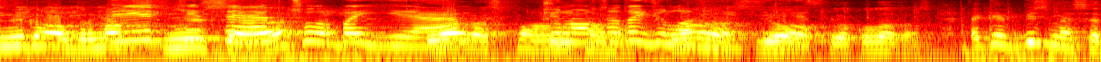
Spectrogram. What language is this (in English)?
Turkish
